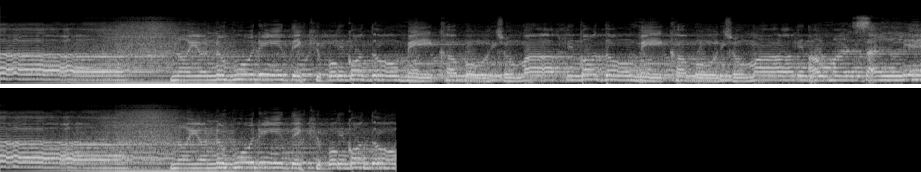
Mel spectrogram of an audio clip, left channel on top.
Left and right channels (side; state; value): right; drops out; at 4.0 s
